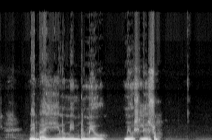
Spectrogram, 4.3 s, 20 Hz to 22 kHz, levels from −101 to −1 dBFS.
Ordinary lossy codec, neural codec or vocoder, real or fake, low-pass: Opus, 32 kbps; none; real; 19.8 kHz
